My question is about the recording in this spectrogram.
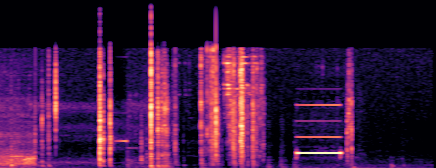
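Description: Clicks and clunks of a gas-pump nozzle and fuel hose being handled at the car. Near the end comes a single steady electronic beep, about half a second long.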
